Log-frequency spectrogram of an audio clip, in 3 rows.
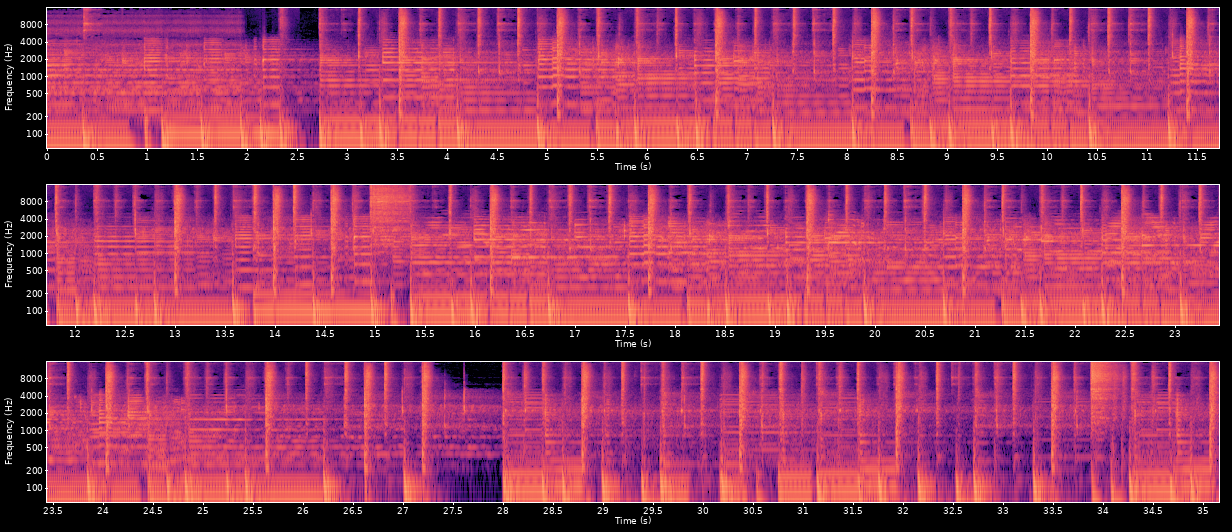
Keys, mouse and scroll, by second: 0.8 shift+a, 8.9-10.0 drag, 11.0 middle click, 11.2 click, 12.9-14.3 drag, 22.0 click, 22.3 middle click, 22.8-23.7 middle drag, 23.7-25.5 drag, 25.8-26.8 middle drag, 28.0 m, 30.1 m, 31.7 middle click, 32.9 shift+middle click, 34.4-35.1 drag.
